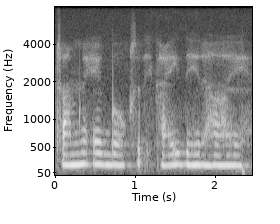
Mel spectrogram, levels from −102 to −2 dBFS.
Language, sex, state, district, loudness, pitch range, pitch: Hindi, female, Goa, North and South Goa, -19 LUFS, 185-195 Hz, 190 Hz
